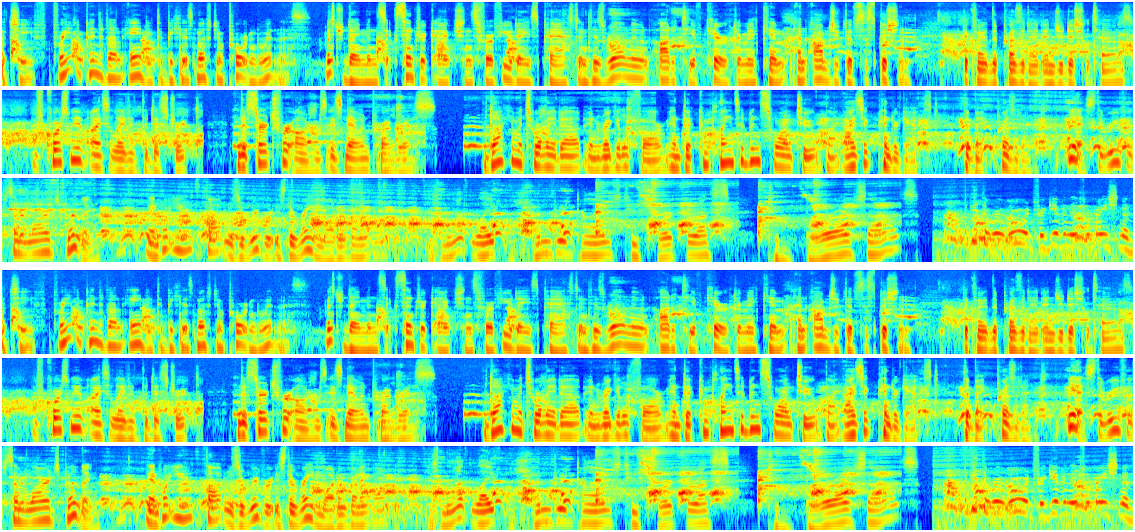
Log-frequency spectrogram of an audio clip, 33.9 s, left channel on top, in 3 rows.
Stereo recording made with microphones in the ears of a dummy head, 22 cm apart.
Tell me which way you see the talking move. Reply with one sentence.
In this clip you hear the talking move to the right.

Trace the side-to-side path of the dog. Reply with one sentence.
You can hear the dog go from the left side to the right.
